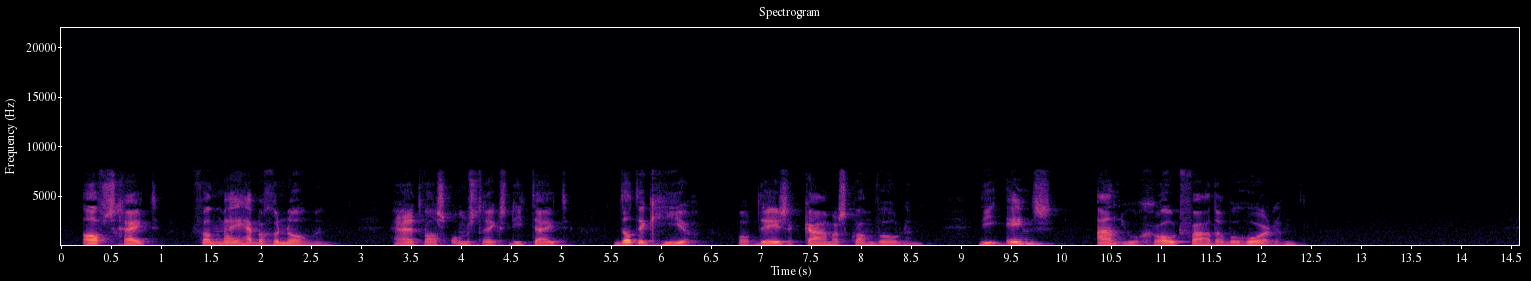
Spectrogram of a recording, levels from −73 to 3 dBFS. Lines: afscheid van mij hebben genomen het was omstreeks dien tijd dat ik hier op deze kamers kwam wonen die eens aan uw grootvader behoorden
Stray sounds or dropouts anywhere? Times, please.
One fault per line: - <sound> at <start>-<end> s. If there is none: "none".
none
